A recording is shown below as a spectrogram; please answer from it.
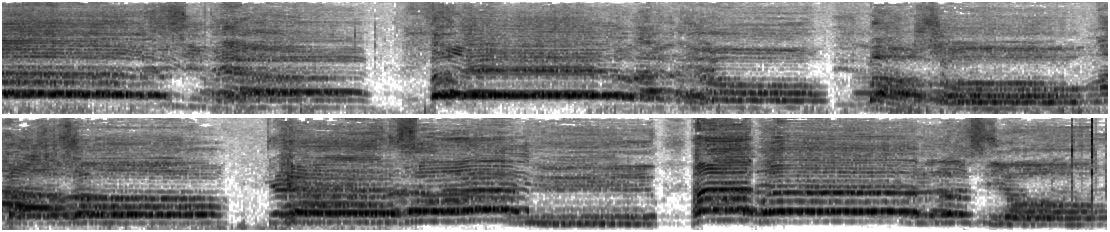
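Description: A group of young men singing an anthem together in unison, in loud, held phrases with brief pauses for breath between them.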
